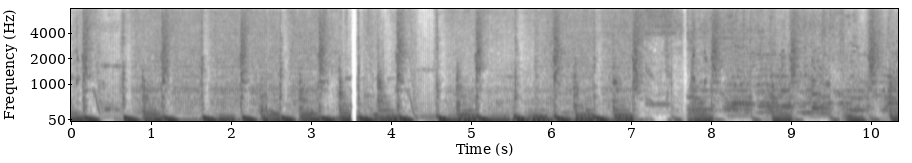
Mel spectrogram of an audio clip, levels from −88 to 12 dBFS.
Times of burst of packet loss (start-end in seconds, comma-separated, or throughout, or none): 3.49-3.58, 7.63-7.70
